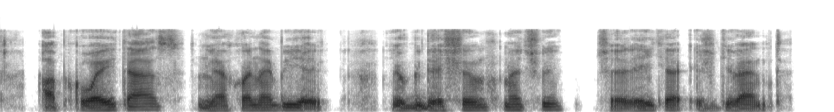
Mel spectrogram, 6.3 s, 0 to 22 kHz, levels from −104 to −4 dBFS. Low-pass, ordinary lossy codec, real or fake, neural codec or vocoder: 7.2 kHz; AAC, 64 kbps; fake; codec, 16 kHz, 4 kbps, FunCodec, trained on LibriTTS, 50 frames a second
